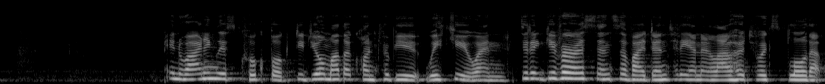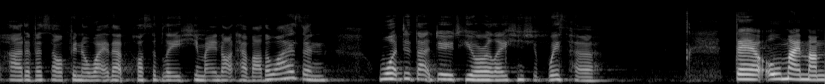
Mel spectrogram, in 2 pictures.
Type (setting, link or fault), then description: setting, live audience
